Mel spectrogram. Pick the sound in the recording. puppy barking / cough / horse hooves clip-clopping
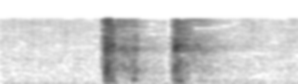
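cough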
